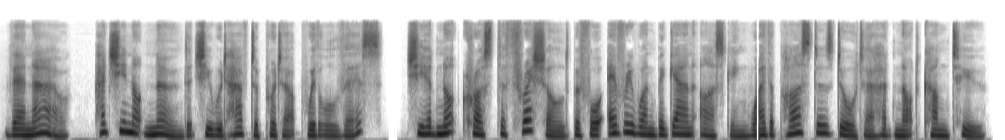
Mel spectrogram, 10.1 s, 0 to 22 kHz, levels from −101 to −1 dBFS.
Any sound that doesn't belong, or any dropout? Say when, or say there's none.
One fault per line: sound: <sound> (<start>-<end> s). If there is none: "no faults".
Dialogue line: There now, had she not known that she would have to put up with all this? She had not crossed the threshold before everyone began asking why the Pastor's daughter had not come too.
sound: dropout (7.6-7.6 s)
